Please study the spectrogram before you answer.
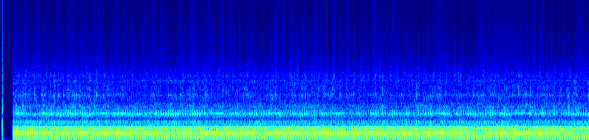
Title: rough idle at start, settles after initial warm up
